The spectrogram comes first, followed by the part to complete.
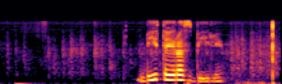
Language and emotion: Russian, neutral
